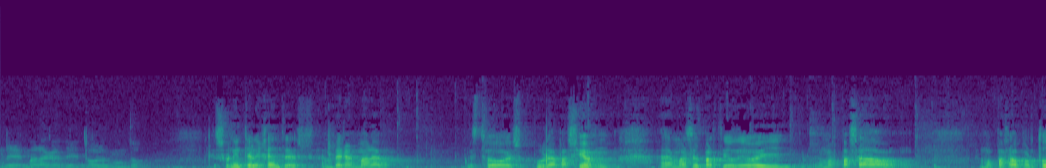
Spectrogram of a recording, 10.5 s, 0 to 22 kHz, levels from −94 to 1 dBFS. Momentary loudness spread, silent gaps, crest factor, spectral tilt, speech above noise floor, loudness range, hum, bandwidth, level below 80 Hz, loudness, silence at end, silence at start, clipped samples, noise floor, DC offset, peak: 20 LU; none; 24 dB; -6.5 dB/octave; 22 dB; 3 LU; none; 11.5 kHz; -54 dBFS; -31 LUFS; 0 s; 0 s; under 0.1%; -53 dBFS; under 0.1%; -8 dBFS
